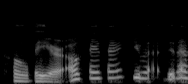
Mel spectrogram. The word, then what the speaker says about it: Colbert: It's said Colbert. It's pronounced Colbert.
